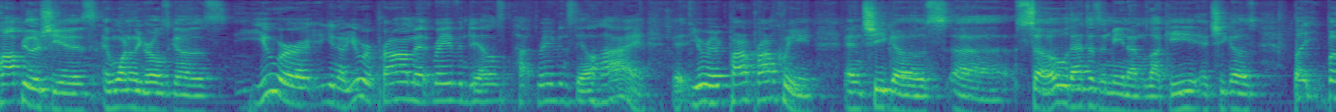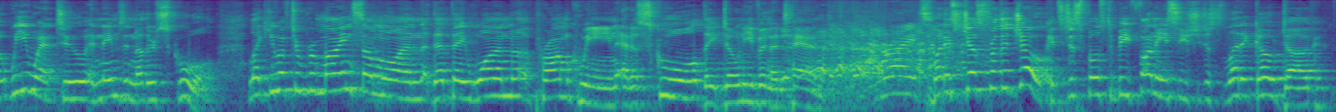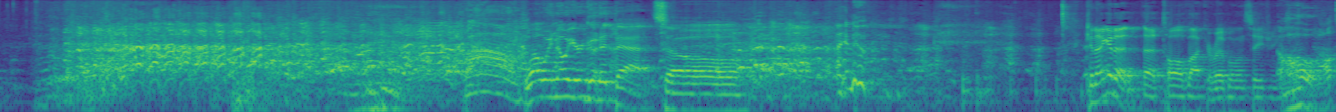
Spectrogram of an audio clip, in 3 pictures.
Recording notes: Live from the Comedy Club on State in Madison, WI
